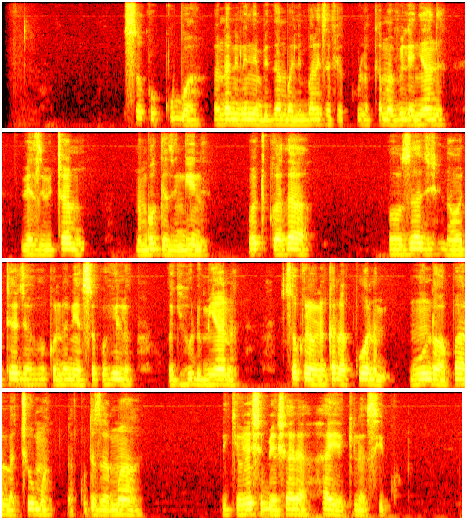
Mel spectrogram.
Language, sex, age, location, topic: Swahili, male, 18-24, Nairobi, finance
